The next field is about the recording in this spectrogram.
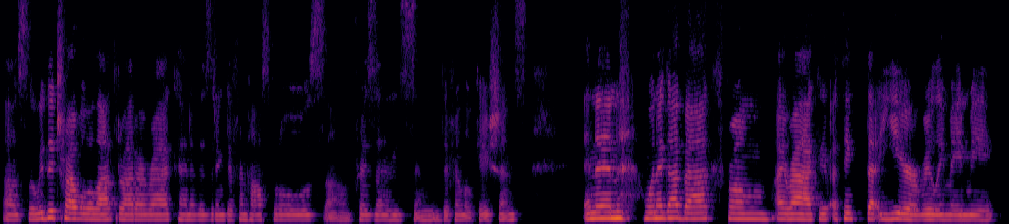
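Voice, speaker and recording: A woman's voice: on the low side, normal speed, gravelly. A woman in her thirties from Lithuania, a Lithuanian native speaker, telling her story in a casual interview over a video call. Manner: steady, many fillers and restarts. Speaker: guest, Army veteran. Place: home office.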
